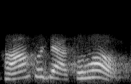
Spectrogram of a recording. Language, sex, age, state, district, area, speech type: Odia, female, 45-60, Odisha, Boudh, rural, conversation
